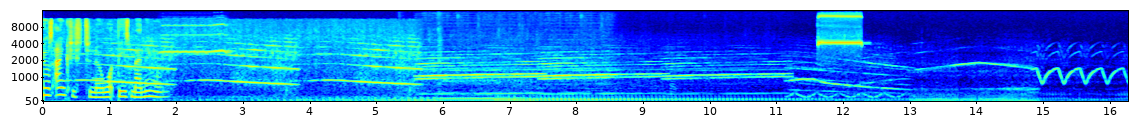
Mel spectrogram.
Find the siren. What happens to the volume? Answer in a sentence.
The loudness of the siren goes down.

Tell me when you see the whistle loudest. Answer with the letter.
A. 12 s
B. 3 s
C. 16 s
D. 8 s
A.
